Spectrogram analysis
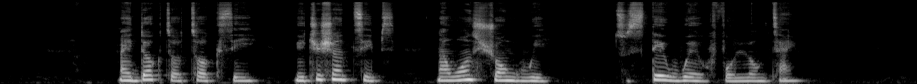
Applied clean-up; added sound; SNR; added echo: none; none; none; none.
